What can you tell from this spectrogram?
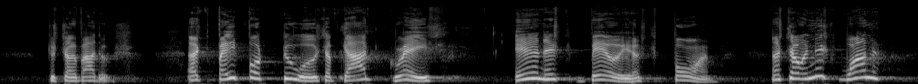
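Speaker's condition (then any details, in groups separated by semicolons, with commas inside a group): Deafness; deaf during school years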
